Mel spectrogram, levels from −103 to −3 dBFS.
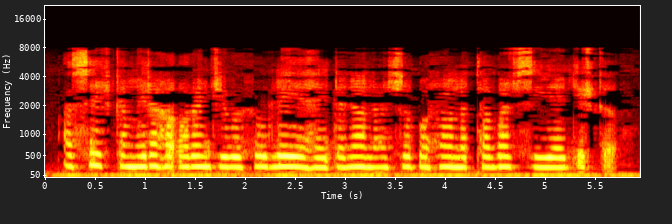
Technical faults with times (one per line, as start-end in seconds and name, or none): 0.00-5.96 HE-AAC compression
